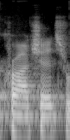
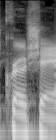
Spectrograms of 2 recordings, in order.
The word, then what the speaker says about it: Crochet: and the closers to crochet or crotchets it is it is it is crochet i just looked it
